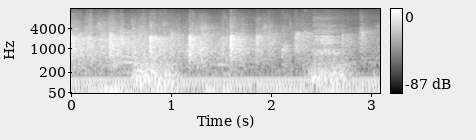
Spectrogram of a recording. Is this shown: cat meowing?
no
